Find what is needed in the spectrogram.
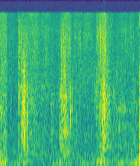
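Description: Faint footsteps on a steep dirt and rock hiking track, about three steps over two seconds.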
